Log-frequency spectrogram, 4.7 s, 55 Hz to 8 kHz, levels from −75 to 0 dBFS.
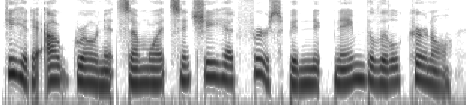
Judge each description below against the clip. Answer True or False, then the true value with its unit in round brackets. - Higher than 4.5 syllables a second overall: True (5.3 syllables/s)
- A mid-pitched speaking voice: True (170 Hz)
